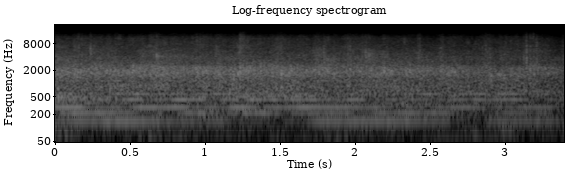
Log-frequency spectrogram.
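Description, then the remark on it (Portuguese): An audience at a morning church service applauds the people serving, a dense, steady wash of many hands clapping at even loudness throughout, with a soft sustained musical tone humming underneath. “Uma salva de palmas para todos que estão servindo nessa manhã.”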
